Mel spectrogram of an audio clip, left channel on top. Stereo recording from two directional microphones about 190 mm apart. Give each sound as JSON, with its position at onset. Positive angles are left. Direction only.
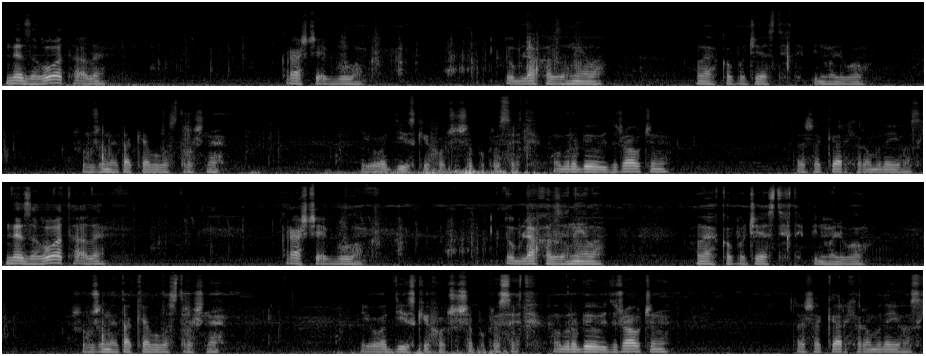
{"t": 0.0, "sound": "speech", "side_deg": 5}
{"t": 2.7, "sound": "speech", "side_deg": 15}
{"t": 3.2, "sound": "speech", "side_deg": 0}
{"t": 4.9, "sound": "speech", "side_deg": 0}
{"t": 9.9, "sound": "speech", "side_deg": 5}
{"t": 13.0, "sound": "speech", "side_deg": 10}
{"t": 17.2, "sound": "speech", "side_deg": 5}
